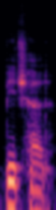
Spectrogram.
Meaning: 1. An area of hostile territory (especially on a beach) that, when captured, serves for the continuous landing (or movement into position) of further troops and material 2. A coastal landing place
- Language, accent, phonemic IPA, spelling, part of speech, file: English, US, /ˈbiːt͡ʃhɛd/, beachhead, noun, En-us-beachhead.ogg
